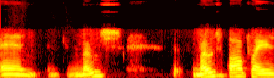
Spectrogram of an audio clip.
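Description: A man with a fairly high voice and lively intonation, with a Southern US accent, in a dry, close recording with no echo. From US South, rural southern Mississippi. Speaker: paralyzed former baseball player. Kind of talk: interview, personal story.

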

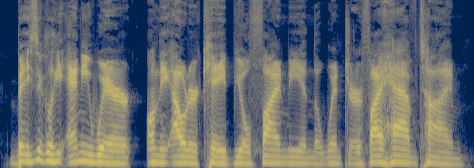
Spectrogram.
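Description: A man speaks at a medium pitch with an American accent and a bright, sharp tone. The sound is dry and close with no echo, on a very clean recording with a silent background. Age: 40s. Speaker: podcast host. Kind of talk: solo podcast monologue. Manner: dry, sarcastic humor.

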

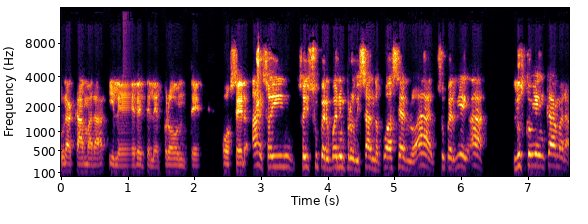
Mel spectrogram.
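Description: A man talks with lively intonation at a moderate speed, using a normal speaking voice. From Mexico City (born in Cuba, left at seven). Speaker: TV host. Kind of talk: casual interview. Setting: remote video call.

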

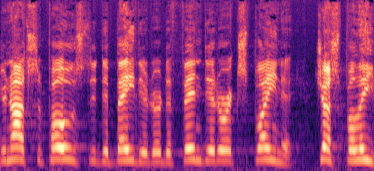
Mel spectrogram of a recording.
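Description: A man with an extremely high pitch uses a raised, projected voice and a bright, sharp tone. He moves at a fairly quick pace with fairly even intonation. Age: 60s. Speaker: pastor. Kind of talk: sermon.

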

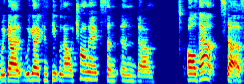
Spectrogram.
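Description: Delivery moves at a fairly slow pace. The pitch varies in an ordinary way. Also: woman. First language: Swedish. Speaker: journalist and author. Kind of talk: interview. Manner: hesitant, many fillers.

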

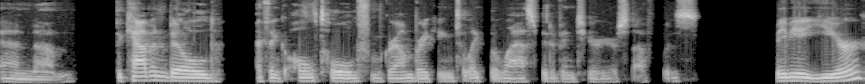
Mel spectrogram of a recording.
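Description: A man's unremarkable speaking voice at medium pitch, fairly slow in pace, with fairly even intonation. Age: 40s. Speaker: builder and designer. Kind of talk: casual interview.

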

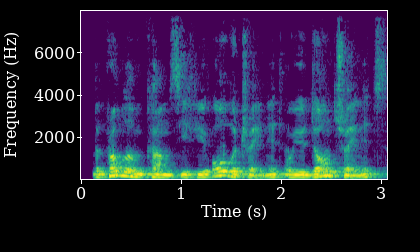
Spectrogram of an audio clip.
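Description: The voice has a Norwegian accent, a dark, mellow tone and a somewhat breathy quality. Its pitch varies in an ordinary way, and room echo is audible. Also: man. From Norway. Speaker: tech company CEO. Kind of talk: podcast interview.

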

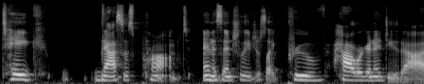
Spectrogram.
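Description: The woman's voice is bright and sharp in tone, with vocal fry. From Birmingham, Alabama. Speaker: engineering student. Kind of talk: casual interview.

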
